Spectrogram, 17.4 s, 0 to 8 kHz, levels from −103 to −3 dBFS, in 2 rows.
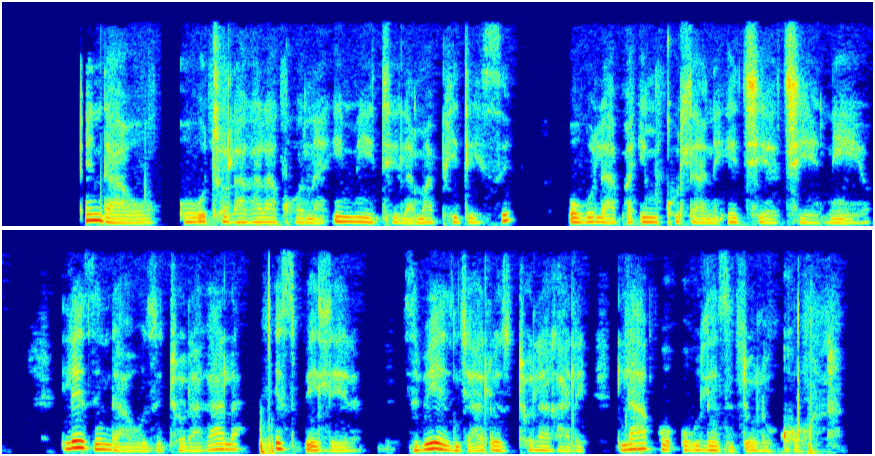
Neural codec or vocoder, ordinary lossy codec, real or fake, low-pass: none; MP3, 64 kbps; real; 7.2 kHz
